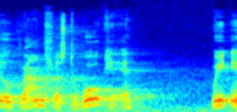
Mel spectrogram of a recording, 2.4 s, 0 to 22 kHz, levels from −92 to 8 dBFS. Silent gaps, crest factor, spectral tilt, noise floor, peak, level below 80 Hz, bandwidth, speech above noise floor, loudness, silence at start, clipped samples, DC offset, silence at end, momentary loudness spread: none; 16 dB; -6.5 dB/octave; -47 dBFS; -4 dBFS; -50 dBFS; 15 kHz; 27 dB; -22 LUFS; 0 s; under 0.1%; under 0.1%; 0 s; 12 LU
